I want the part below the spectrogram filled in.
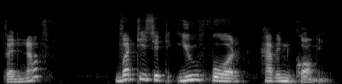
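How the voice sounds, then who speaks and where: An actor playing a kindly, earnest old mentor in a family audio drama, speaking in formal, deliberate phrases. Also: mid-range voice, very animated, a little mellow. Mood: earnest, measured.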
